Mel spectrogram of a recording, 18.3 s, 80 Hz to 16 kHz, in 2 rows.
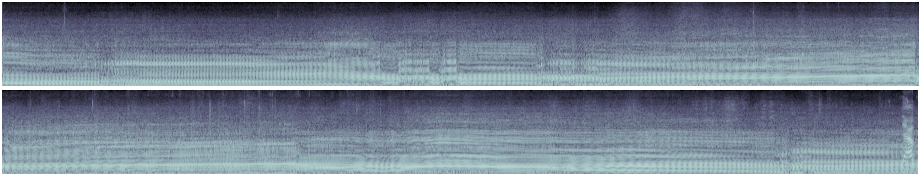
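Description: Racing motorcycle engine of a 150cc sport bike at speed, heard onboard: its pitch climbs and falls again and again as the rider works the throttle and gears through the corners, with a quick sharp drop and recovery about two-thirds of the way through.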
